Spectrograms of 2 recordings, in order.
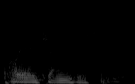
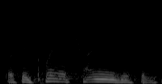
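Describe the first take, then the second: First: "Prayer changes things" said very slowly and softer, each word weighted; slow emphatic repeat. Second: Said in the usual way. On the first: Shown as a demonstration. Preacher repeating his point so the church takes it in, slow and emphatic. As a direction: let "Prayer" land and slow right down on the repeat.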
